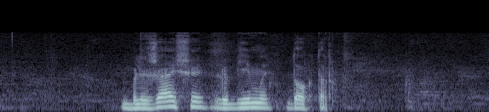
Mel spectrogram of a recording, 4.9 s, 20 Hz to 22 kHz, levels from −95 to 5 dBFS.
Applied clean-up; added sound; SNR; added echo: none; none; none; none.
